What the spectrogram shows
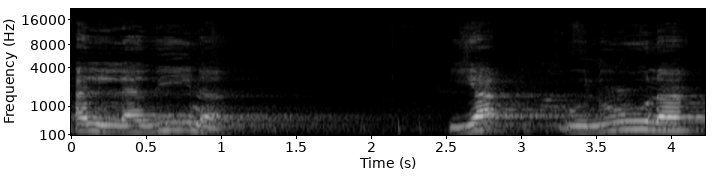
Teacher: حمزہ ساکنہ ہے، حمزہ ساکنہ میں جھٹکا لگا کے پڑھیں گے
